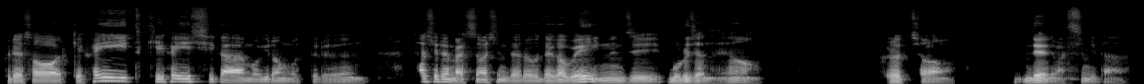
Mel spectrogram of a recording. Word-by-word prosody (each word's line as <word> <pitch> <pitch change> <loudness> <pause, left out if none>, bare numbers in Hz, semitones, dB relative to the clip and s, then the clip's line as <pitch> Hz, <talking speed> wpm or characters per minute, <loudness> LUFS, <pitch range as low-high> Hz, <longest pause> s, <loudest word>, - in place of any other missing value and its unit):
그래서 95 0 +2
이렇게 - - -6
회의 155 -1 +3
특히 120 -2 -3
회의시간 125 -8 +2
뭐 80 -1 -4
이런 90 +1 -3
것들은 75 -1 -9 0.4
사실은 130 -3 +1
말씀하신대로 90 -2 -1
내가 90 +6 +2
왜 125 +9 +6
있는지 90 -4 -1
모르잖아요. 85 -3 -2 1.2
그렇죠. 75 -7 -2 0.6
네, 95 -1 +4
맞습니다. 75 0 -8
90 Hz, 250 characters per minute, -24 LUFS, 80-105 Hz, 1.2 s, 왜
